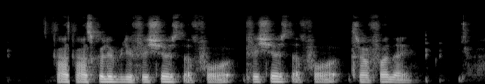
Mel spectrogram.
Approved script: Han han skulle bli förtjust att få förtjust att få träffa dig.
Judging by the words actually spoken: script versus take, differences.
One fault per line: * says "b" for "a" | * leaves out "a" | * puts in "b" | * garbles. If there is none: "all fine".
all fine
